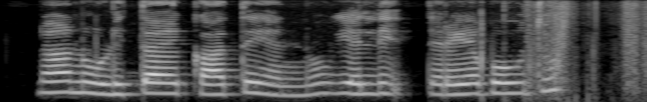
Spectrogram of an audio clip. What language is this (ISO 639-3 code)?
kan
